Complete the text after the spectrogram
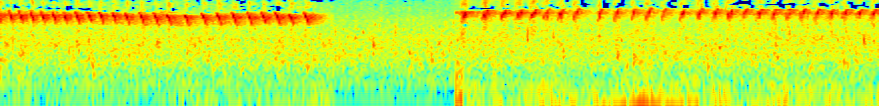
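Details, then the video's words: White-rumped shama song for training as a master: long runs of rapid, evenly pulsed high notes, broken by a silent pause of about a second before the trill resumes. "masteran murai batu"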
